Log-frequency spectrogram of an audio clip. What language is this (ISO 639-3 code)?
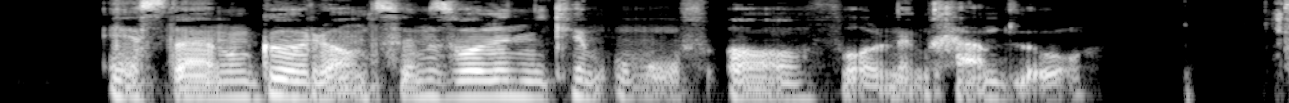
pol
